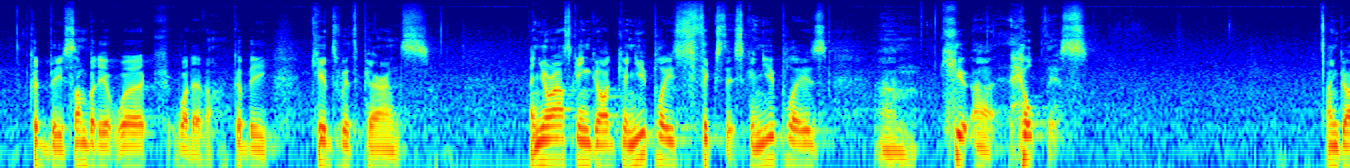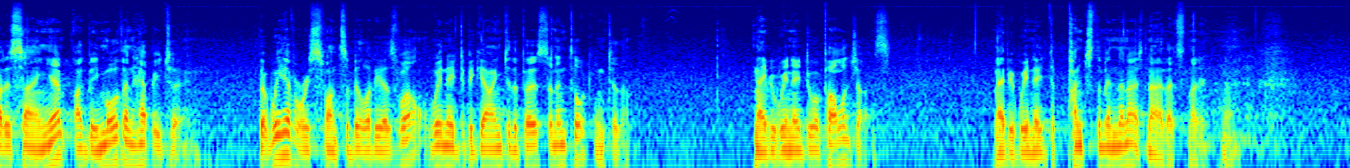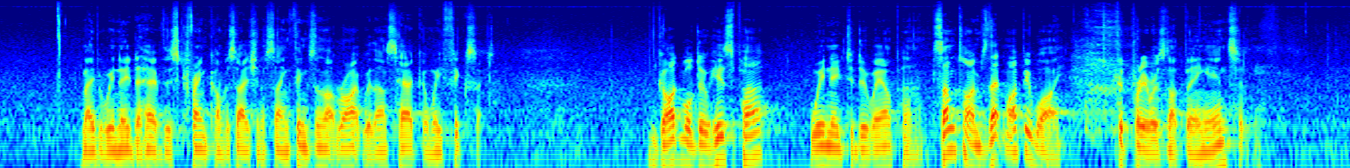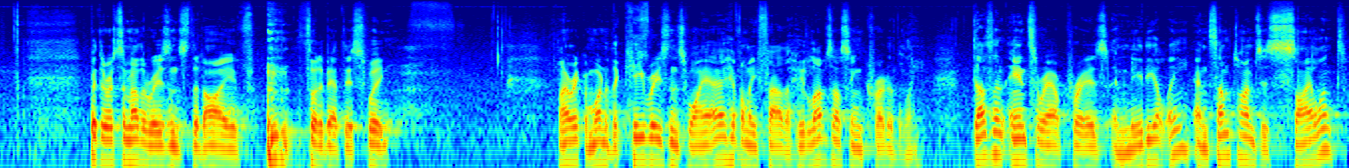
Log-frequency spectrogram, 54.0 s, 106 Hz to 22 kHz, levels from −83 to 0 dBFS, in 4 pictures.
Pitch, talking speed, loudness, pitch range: 105 Hz, 170 wpm, -22 LUFS, 95-120 Hz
